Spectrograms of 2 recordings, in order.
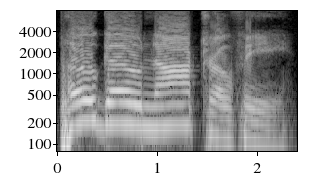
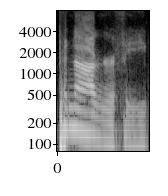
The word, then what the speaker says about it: pogonotrophy: All right, now this one's not pornography. It's called pogonotrophy. It's P-O-G-O-N-O-T-R-O-P-H-Y. Pogonotrophy. Not pornography. Pogonotrophy.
